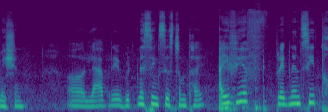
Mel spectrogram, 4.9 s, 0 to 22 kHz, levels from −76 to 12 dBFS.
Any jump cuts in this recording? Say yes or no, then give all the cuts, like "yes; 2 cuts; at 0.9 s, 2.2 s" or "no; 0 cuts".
yes; 1 cut; at 3.2 s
